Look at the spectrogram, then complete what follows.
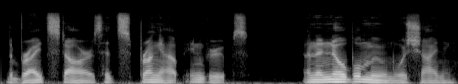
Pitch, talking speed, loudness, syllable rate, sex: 90 Hz, 185 wpm, -19 LUFS, 4.2 syllables/s, male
